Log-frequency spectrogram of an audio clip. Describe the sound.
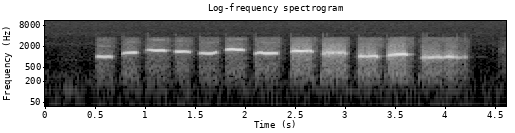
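A German former soldier whistles the theme from The Godfather, about a dozen clear, steady notes in a slow, connected phrase. No one speaks.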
